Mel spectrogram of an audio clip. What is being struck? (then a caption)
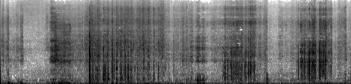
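Green floral foam block. Fingertips and nails press and poke the sides and top of a dry, solid green floral foam block, a roughly hand-sized cube already covered in dents, resting on a wooden tray. The foam gives off dense, bright crackling and crunching in bursts that swell and fade over a low, steady rumble.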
